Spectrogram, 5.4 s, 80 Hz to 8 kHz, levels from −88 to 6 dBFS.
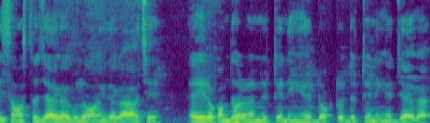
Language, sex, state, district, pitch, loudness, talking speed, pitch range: Bengali, male, West Bengal, Kolkata, 125 Hz, -17 LUFS, 180 wpm, 120-125 Hz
